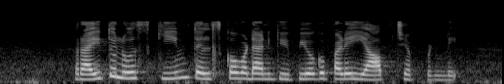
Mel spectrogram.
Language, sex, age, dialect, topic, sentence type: Telugu, female, 18-24, Utterandhra, agriculture, question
